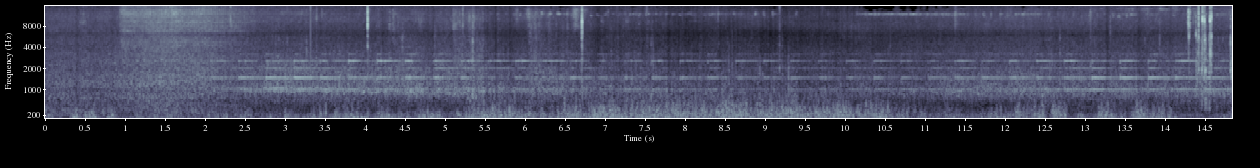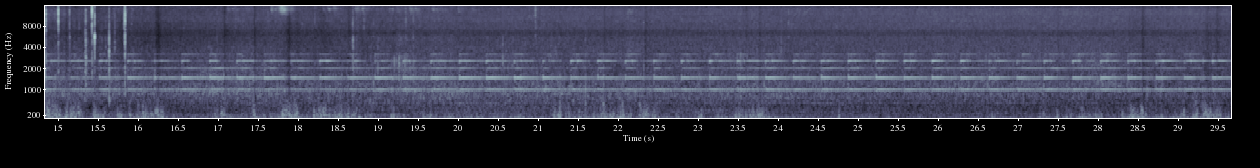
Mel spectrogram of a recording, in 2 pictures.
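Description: Freight train cars rolling by with a continuous low rumble. From about two seconds in, a steady high-pitched tone is held over it.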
